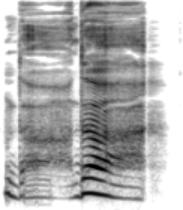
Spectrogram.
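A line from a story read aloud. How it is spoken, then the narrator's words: Moaning. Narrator (Russian): простонал Максим Денисович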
